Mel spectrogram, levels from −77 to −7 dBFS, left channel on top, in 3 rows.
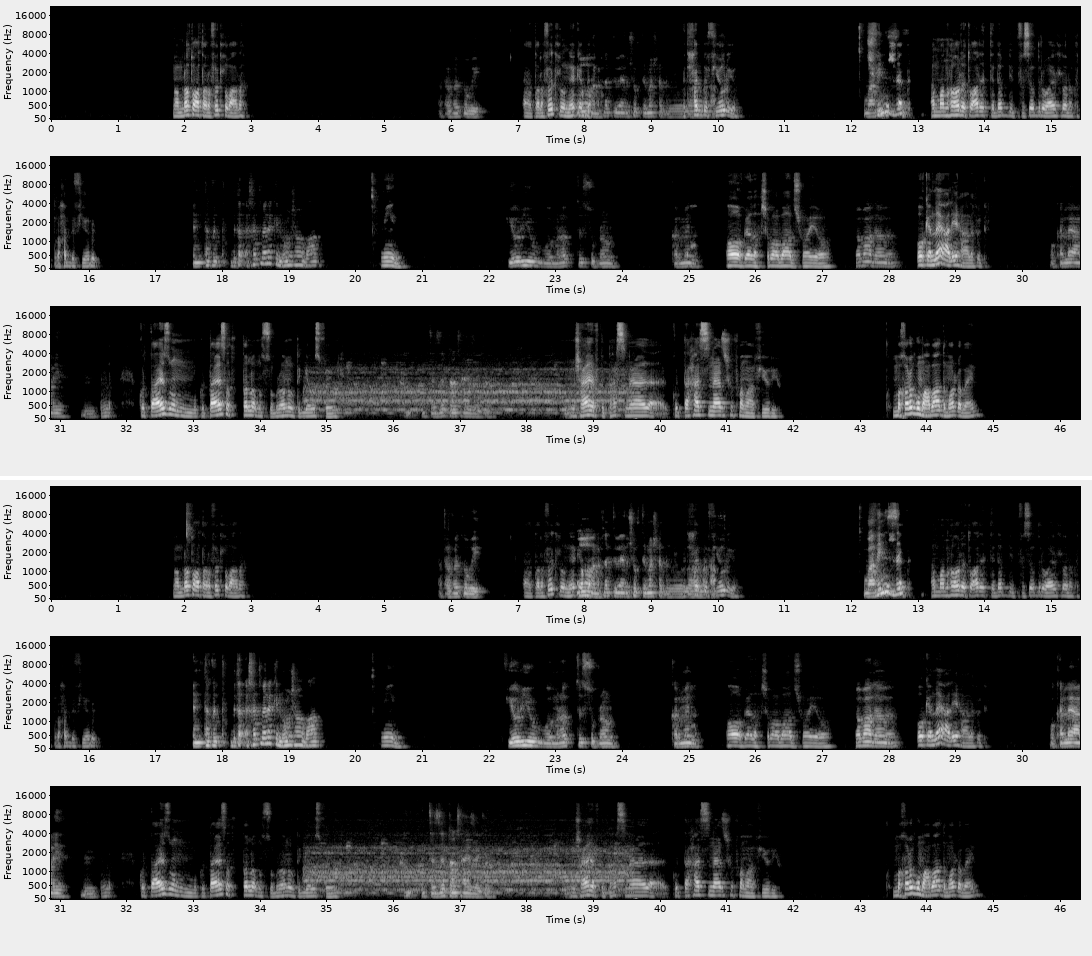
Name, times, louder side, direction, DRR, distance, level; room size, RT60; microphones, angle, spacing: voice 1, 1.8-2.9 7.1-8.1 9.5-10.3 12.3-12.8 13.2-16.2 20.4-20.7 25.0-25.1 25.6-27.1 28.4-29.4 31.6-31.8 32.2-35.3 38.5-41.8 43.5-44.8, left 4 dB, 50° left, 0.4 m, -28 dB
voice 2, 5.9-6.5 7.9-10.0 12.2-12.8 17.6-19.5 22.3-23.9 24.7-25.2 27.5-28.2 30.4-31.6 36.2-37.5, right 6 dB, 80° right, 0.3 m, -32 dB
Toilet flush, 34.6-39.6, right 1 dB, 40° right, 0.7 m, -38 dB
2.0 x 2.0 x 3.0 m
head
